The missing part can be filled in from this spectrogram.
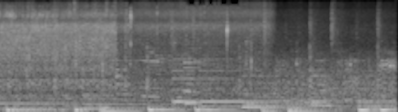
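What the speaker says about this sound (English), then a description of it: "In the meantime, I'm gonna cook down my pancetta, and we're just gonna cook that down to render out the fat." Pancetta rendering its fat in a pan gives off a continuous close hissing sizzle, fairly loud and even throughout, with faint low tones underneath.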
